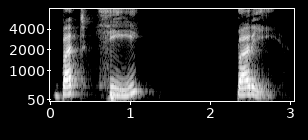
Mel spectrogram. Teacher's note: The T becomes a flap T, the H drops,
